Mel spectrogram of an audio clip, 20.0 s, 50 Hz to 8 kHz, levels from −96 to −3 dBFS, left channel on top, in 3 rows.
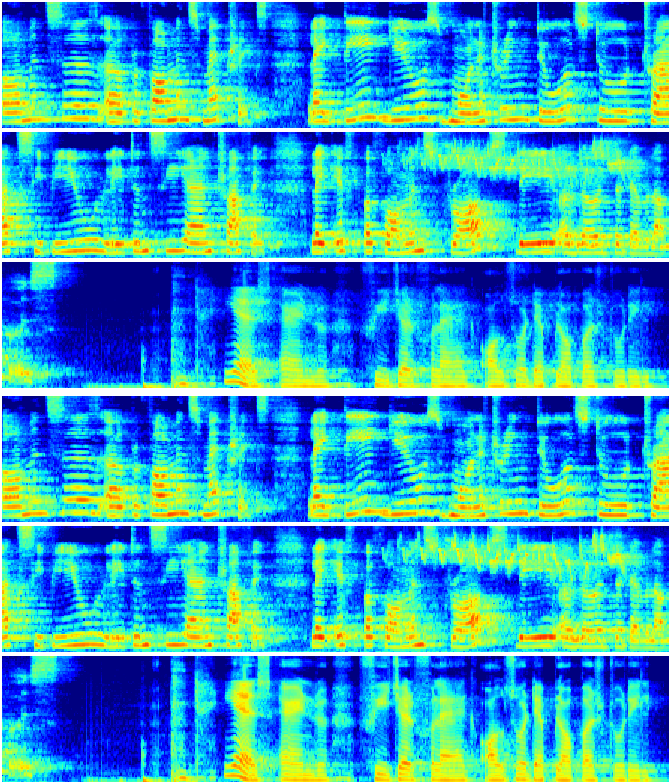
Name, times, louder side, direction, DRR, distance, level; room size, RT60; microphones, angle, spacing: voice 1, 0.0-13.9, equal, 10° left, 4 dB, 2.8 m, -28 dB
sound 1, 8.0-8.3 9.4-9.8 10.1-13.7, right 4 dB, 15° right, 6.9 m, -37 dB
voice 2, 15.0-19.8, right 4 dB, 85° right, 12 dB, 1.2 m, -32 dB
25.5 x 16.0 x 9.5 m, 0.85 s
head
